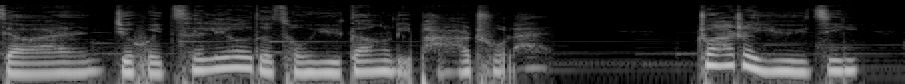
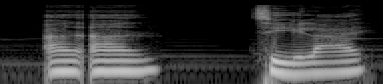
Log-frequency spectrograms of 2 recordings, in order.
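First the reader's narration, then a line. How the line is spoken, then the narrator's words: Calm, mild. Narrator (Chinese): 傅君言……淡淡的说上一句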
